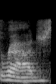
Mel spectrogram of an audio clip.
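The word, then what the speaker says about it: Radsch: pronounce that that sir it's pronounced raj thank you so much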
